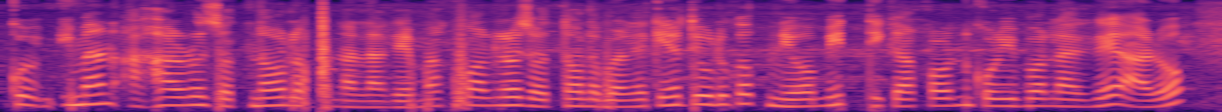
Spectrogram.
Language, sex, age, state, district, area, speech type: Assamese, female, 18-30, Assam, Udalguri, urban, spontaneous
